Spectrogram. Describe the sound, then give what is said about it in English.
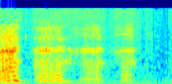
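A person imitates a dog's growl with a throaty, rolling rasp. After a brief loud onset come two vibrating growls, the first long and the second short, in a fairly low voice with no other speech. “Now, if that doesn't work, try growling like a dog in the back of the throat. Rrr, rrr.”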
